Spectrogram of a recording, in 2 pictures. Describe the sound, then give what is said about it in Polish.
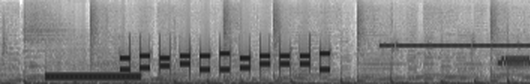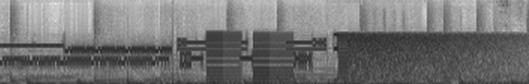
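An old dial-up modem connecting: a burst of touch-tone dialing beeps, then screeching handshake tones and warbling chirps that dissolve into a loud hiss of static, with no one speaking. “wklej tutaj dźwięk łączenia się modemu z internetem, takiego starego, wiesz o co chodzi.”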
